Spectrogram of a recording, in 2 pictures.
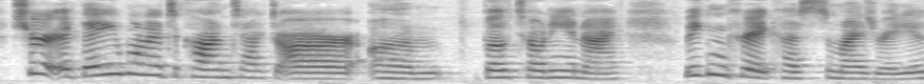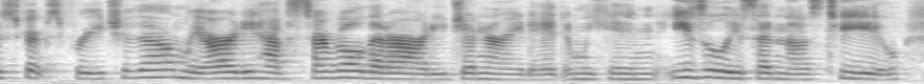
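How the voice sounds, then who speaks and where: A woman's voice: mid-range voice, fast talker, few pauses, fairly bright tone. A woman co-hosting a casual business podcast, explaining in a confident, instructive way. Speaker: podcast co-host, marketing staff.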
